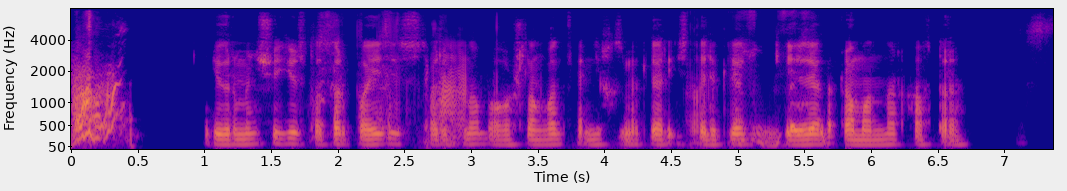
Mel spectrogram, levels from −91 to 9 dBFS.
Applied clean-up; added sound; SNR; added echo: neural mask model Resemble Enhance denoiser.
